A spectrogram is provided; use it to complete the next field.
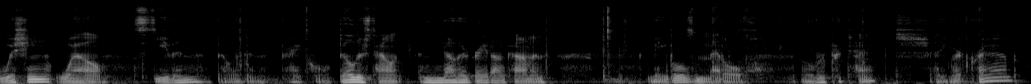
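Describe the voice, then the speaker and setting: A man's very deep, low, somewhat breathy voice at a fairly slow pace, with very wide pitch swings and long, frequent pauses. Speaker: unboxing video host. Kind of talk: casual pack-opening commentary. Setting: at home, child napping nearby. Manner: keeping voice down, quieter than usual.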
